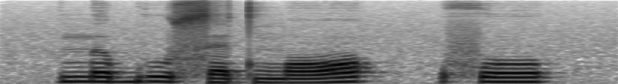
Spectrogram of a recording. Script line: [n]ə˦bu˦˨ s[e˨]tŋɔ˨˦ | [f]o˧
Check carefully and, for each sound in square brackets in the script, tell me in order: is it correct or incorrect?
correct, incorrect: ɛ˨, correct

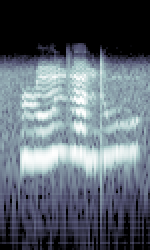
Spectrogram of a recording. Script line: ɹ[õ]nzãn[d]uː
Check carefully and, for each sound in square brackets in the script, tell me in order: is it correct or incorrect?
correct, correct

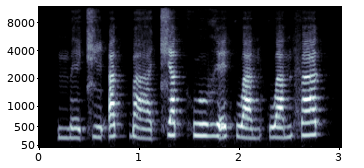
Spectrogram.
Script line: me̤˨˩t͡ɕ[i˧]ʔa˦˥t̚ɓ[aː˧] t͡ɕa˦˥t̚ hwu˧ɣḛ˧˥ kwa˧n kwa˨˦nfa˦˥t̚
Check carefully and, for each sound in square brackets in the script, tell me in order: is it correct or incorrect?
correct, incorrect: a̤ː˨˩

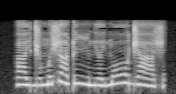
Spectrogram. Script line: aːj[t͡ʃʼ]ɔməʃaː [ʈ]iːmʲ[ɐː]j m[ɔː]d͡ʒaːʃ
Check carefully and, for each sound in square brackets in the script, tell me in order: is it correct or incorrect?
incorrect: d͡ʒ, correct, correct, correct

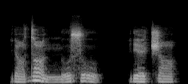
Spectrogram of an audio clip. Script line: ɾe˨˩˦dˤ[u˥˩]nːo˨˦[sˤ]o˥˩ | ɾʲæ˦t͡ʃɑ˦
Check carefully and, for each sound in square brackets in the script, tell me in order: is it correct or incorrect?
correct, incorrect: s

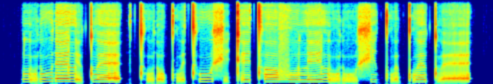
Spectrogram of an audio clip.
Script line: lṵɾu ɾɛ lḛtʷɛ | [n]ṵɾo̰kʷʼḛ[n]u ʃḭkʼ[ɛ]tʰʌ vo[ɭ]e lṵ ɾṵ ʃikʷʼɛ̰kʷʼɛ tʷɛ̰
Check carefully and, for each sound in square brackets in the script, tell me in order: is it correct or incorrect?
incorrect: tʰ, incorrect: tʰ, incorrect: e, incorrect: l

